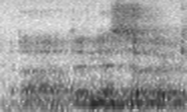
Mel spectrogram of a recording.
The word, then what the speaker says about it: Denisova: And then there's this interesting discovery of the Homo Denisova, or Denisova. They accentuate the second syllable.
